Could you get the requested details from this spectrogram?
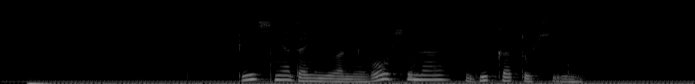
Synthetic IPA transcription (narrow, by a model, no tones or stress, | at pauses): pʲesʲnʲɐd̪ɐnʲilˠɐmʲilˠɔxʲinɐdʲikɐt̪ʊsʲḭm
